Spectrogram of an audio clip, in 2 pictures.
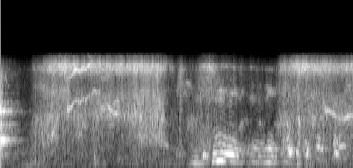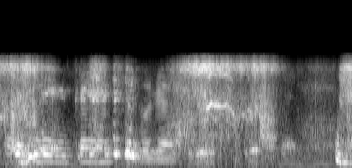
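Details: Person asleep snoring with loud rattling snores while others in the room laugh; ordinary snoring.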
